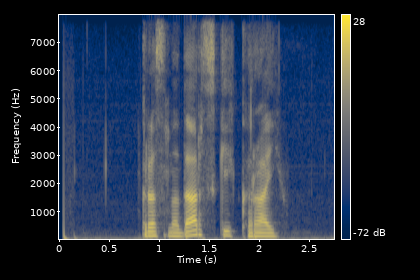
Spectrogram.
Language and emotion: Russian, neutral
